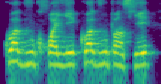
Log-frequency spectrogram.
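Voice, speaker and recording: A middle-aged man from France tells a story to an audience in a lively way, with stumbles, repeated words and many fillers. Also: sits high, measured pace, husky. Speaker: network marketing speaker. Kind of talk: animated storytelling talk to an audience.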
